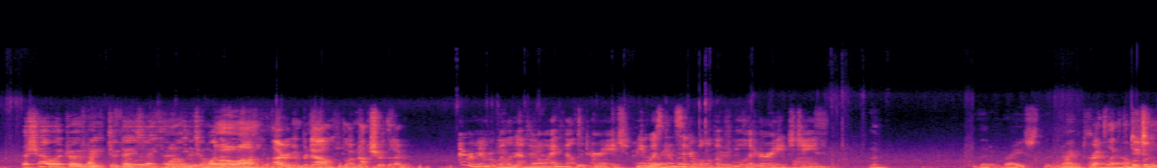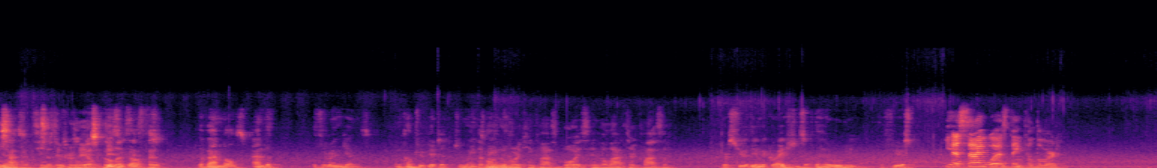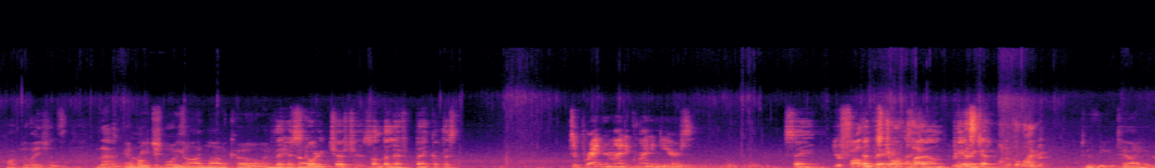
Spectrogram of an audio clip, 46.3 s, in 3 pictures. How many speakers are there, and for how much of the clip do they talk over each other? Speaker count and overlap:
6, about 36%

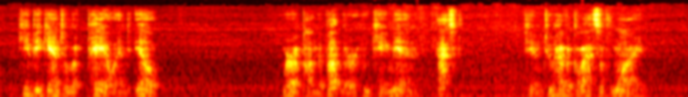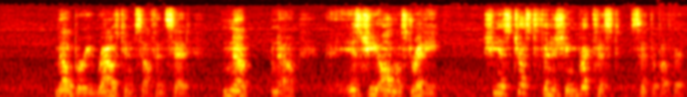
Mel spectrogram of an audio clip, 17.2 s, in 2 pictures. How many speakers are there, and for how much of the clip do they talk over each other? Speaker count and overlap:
1, no overlap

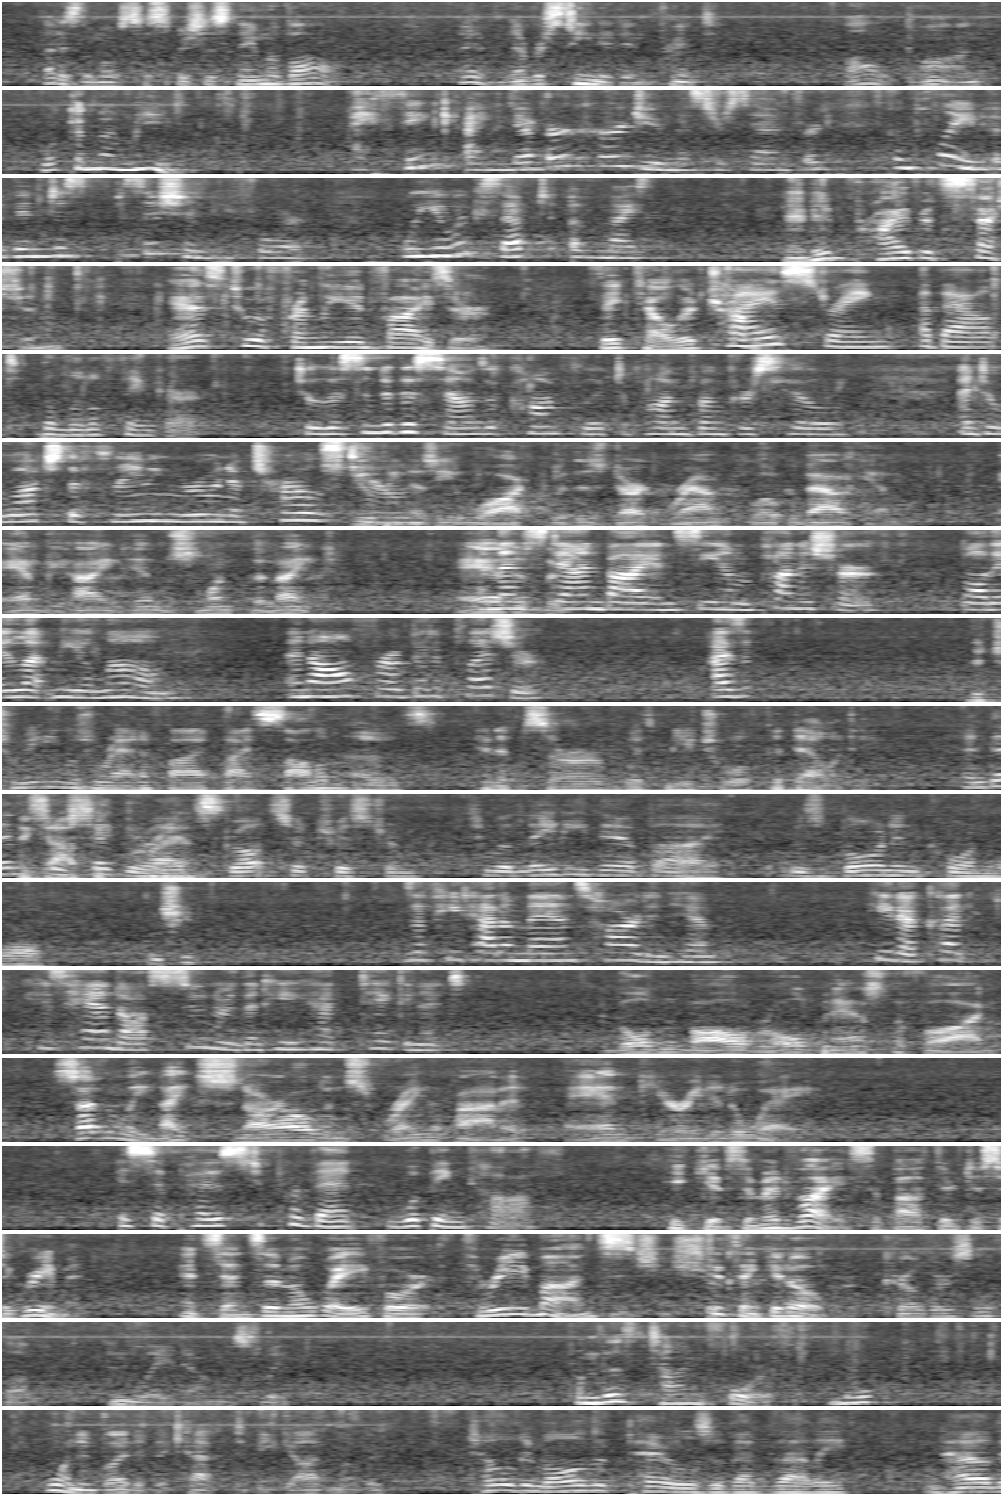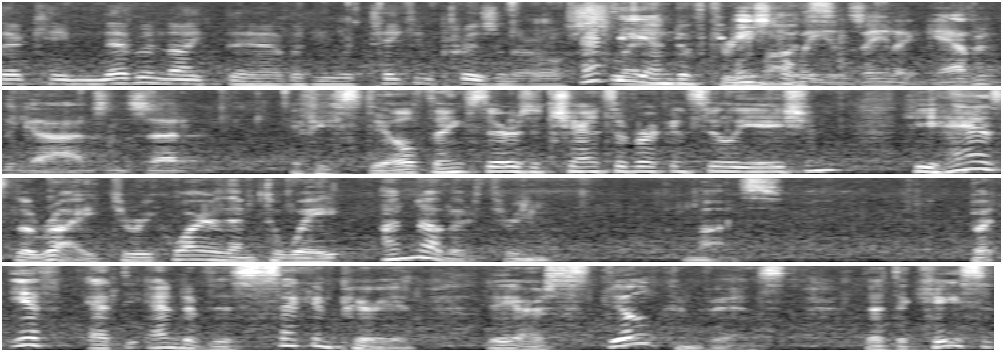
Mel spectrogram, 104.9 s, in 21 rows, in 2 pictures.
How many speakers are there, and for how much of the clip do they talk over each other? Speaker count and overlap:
9, about 6%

